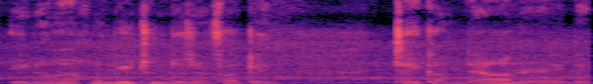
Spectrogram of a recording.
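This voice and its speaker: A man with a fairly low voice and an American accent talks at a fairly quick pace in a monotone, flat delivery. Audible room echo and noticeable background noise fill the recording. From Los Angeles, US West Coast. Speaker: warehouse worker and vlogger. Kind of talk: casual monologue vlog. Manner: unscripted, rambling with repetitions.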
